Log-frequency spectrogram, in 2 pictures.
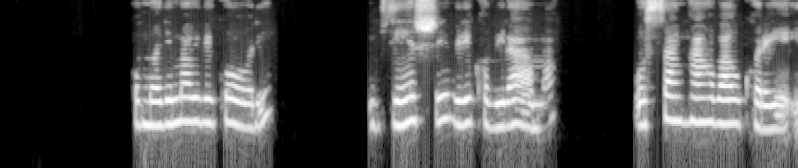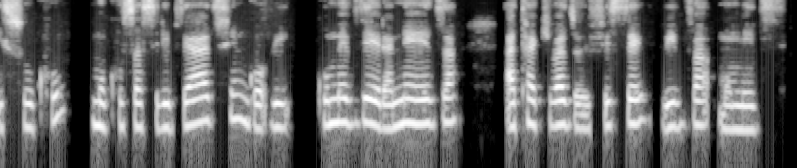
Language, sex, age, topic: Rundi, female, 18-24, agriculture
